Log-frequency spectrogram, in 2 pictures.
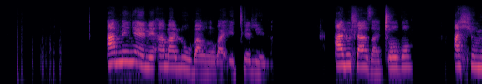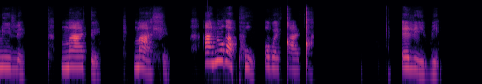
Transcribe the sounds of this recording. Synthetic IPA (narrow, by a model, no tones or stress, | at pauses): amiɲenɛʔamaluβaŋɔβaʔɛtʰɛlɛːla | luɬazat͡ʃʼɔːɣ̬ɔ | aɬumiːlɛ | maːd̥ʱɛ | maːɬɛ | anuɣapʰu | ɔɣ̬wɛǃaǃa | eliːβi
